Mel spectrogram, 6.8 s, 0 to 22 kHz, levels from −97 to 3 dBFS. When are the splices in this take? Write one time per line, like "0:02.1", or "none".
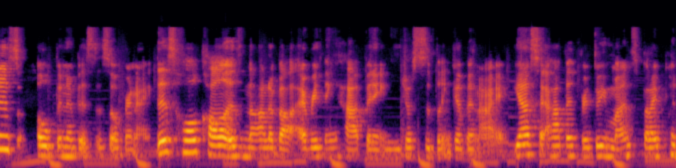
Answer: none

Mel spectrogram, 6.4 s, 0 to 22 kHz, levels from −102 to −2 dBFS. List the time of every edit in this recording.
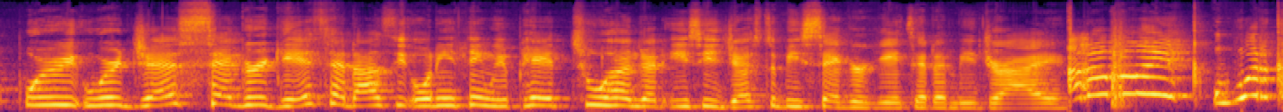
0:05.3

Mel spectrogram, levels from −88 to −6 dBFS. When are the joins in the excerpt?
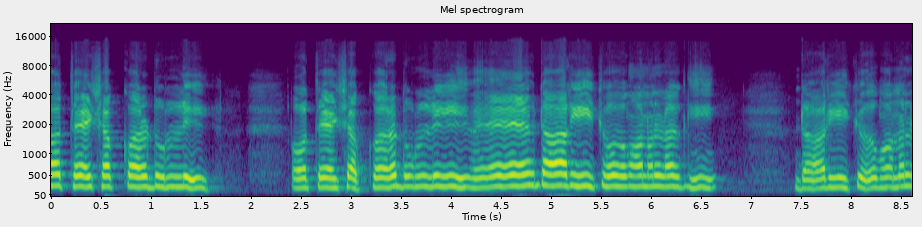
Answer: none

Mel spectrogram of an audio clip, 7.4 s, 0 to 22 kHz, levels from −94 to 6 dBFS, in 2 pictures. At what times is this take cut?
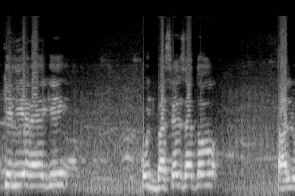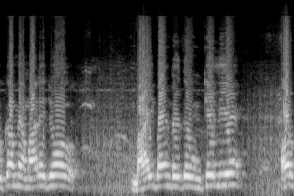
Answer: none

